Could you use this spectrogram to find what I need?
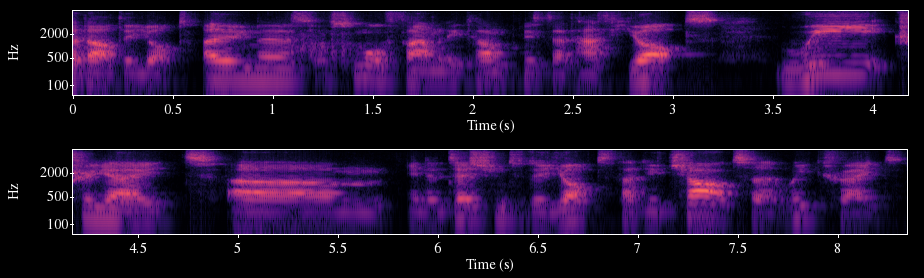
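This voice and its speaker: A man with a British accent talks at a fairly slow pace with hardly any pauses, lively intonation and big swings in loudness. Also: medium pitch for a man. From Switzerland. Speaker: travel company CEO. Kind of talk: radio interview. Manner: hesitant, many fillers.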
